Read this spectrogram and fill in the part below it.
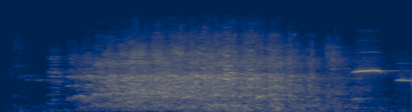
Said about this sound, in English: Oh, a new rule. You have to whistle all the way through the door when you leave.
